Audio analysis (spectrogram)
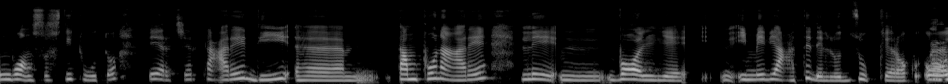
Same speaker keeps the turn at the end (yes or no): no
